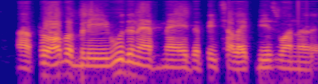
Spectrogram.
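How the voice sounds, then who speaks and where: With an Italian accent, a man speaks at a moderate pace in a fairly low voice. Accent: Italian accent, non-native English. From Italy. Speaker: pizza chef and restaurant owner. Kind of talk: webinar panel talk. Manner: halting, many fillers.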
